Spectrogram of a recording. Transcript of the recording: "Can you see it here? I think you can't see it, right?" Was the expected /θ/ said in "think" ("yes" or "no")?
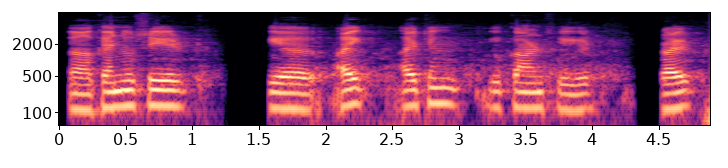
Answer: no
